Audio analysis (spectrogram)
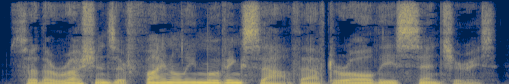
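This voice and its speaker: Man playing a low-voiced, restrained secret agent. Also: expressive, normal speed, mellow, dry recording, clean studio sound. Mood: quietly bitter. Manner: mild, conversational, understated. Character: cool, weary male secret agent, wry and restrained.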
